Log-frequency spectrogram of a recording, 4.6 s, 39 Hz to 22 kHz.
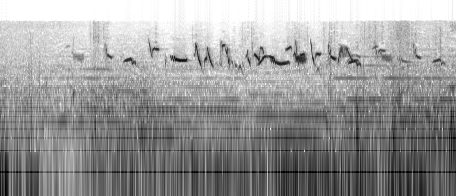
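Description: Bird calling in The Witcher 3: a continuous run of quick chirps and tweets carries through, over a steady game ambience bed.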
